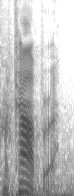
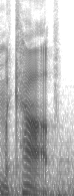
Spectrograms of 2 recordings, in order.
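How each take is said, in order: First: The final part of the word is pronounced. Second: The final part of the word is dropped. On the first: "I've always heard it as macabre ... in British English, you pronounce the bit at the end" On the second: "American shows, they keep saying macabre ... In American English, you don't"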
